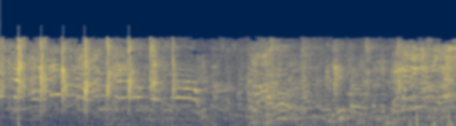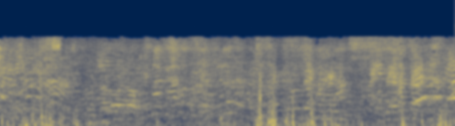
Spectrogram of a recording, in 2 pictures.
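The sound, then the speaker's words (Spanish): Applause and shouting from nurses at a professional association meeting where the governing board walked out, with dense steady clapping mixed into loud crowd chatter and raised voices throughout. “¡Ese silencio, colegial! ¡Un aplauso! ¡Alta, chavales!”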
